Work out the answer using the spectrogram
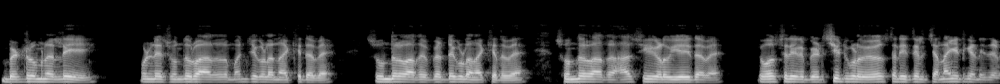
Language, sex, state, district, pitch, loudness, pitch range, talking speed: Kannada, male, Karnataka, Shimoga, 120 Hz, -16 LUFS, 115-125 Hz, 110 wpm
